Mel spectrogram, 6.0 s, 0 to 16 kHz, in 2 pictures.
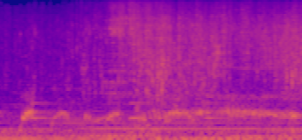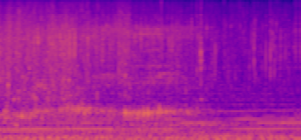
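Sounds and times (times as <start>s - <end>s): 
liquid leaking out of a creature's body: 0.7s - 6.0s.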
